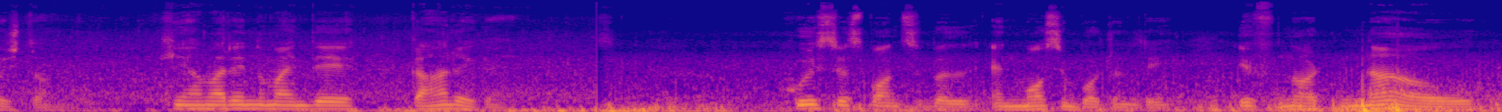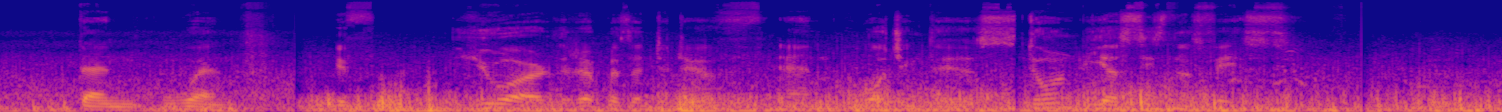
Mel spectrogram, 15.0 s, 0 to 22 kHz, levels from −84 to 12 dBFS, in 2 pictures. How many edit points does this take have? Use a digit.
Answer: 3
